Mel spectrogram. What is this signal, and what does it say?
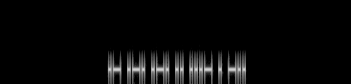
Morse code, heard as a keyed tone, about 49 wpm, 700 Hz. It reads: ARRIVED
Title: ED Suffix - Top 100 Words with Base Words 50wpm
